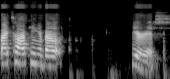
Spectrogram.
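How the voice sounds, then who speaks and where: A woman leads a live classroom lesson, walking students through the work in a casual, chatty way. Her voice sits fairly high. The sound is dry and tinny, like a phone line. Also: animated, a little slow, dry recording. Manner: casual, chatty, explains step by step. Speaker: teacher.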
